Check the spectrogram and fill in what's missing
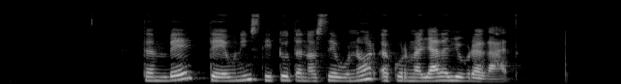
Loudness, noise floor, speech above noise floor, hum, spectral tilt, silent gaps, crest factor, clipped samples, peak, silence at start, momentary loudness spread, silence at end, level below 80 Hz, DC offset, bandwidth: -26 LUFS; -80 dBFS; 54 dB; none; -4.5 dB/octave; none; 20 dB; under 0.1%; -8 dBFS; 1.45 s; 8 LU; 1.15 s; -82 dBFS; under 0.1%; 11.5 kHz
